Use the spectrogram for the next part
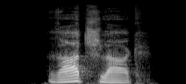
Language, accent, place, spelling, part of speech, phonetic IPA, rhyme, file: German, Germany, Berlin, Ratschlag, noun, [ˈʁaːtˌʃlaːk], -aːtʃlaːk, De-Ratschlag.ogg
- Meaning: piece of advice; (in plural) advice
